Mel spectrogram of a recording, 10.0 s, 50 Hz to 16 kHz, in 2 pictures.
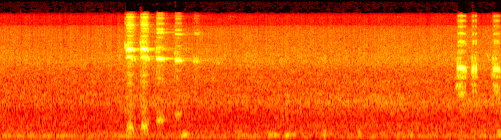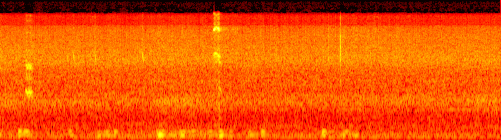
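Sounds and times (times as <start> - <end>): eagle peeping: 1.3 - 2.2, 4.6 - 5.4.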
